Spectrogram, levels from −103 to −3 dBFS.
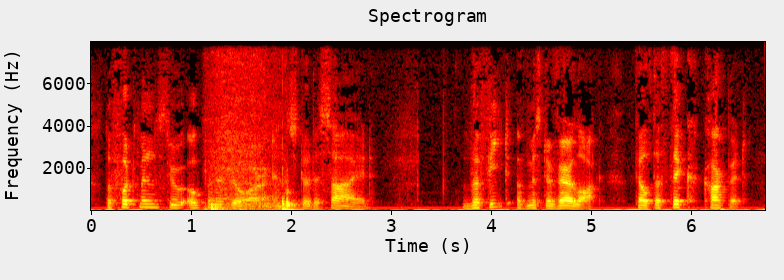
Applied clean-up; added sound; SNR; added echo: none; Drawer open or close; -2 dB; none.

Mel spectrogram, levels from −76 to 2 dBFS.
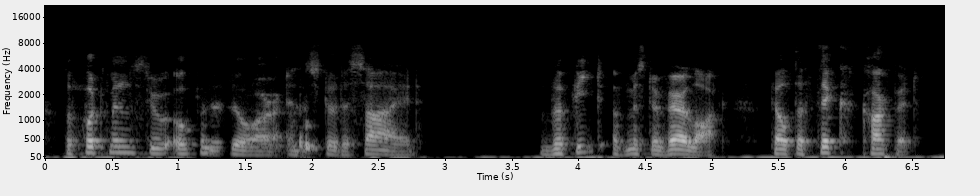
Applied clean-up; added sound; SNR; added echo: neural mask model Resemble Enhance denoiser.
